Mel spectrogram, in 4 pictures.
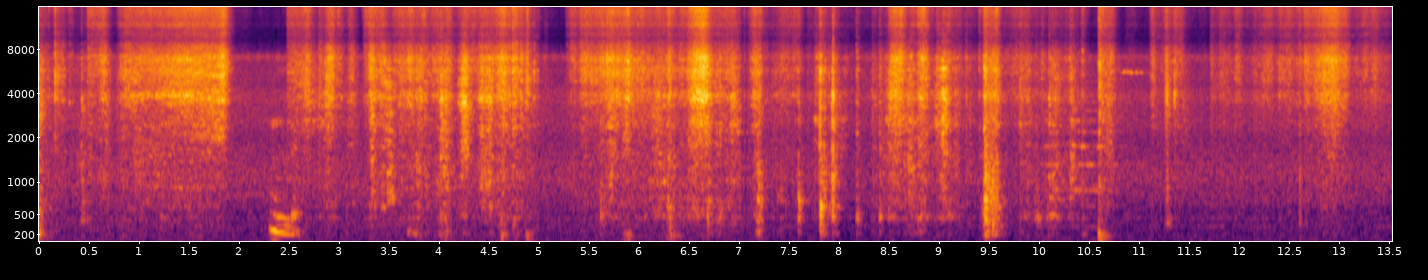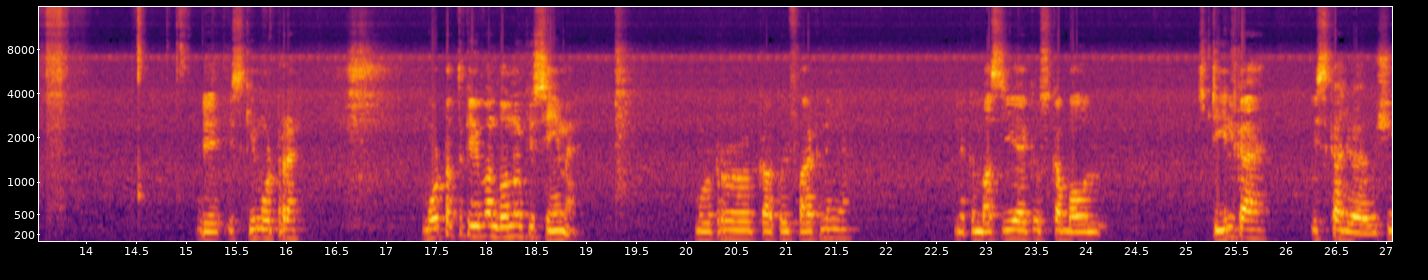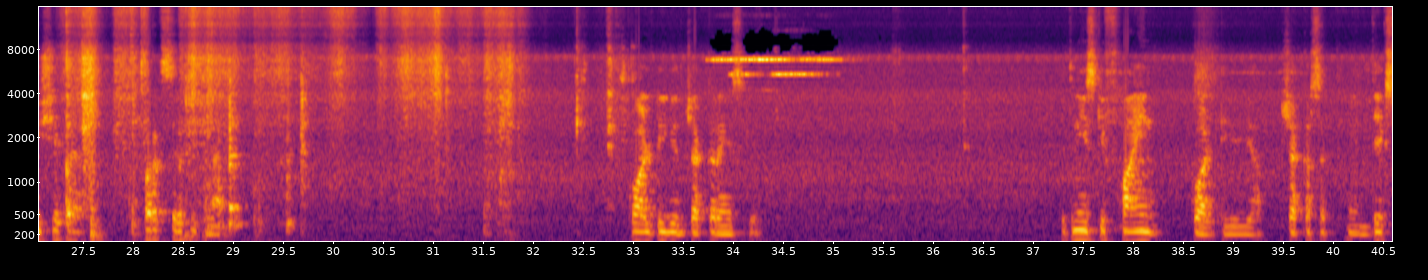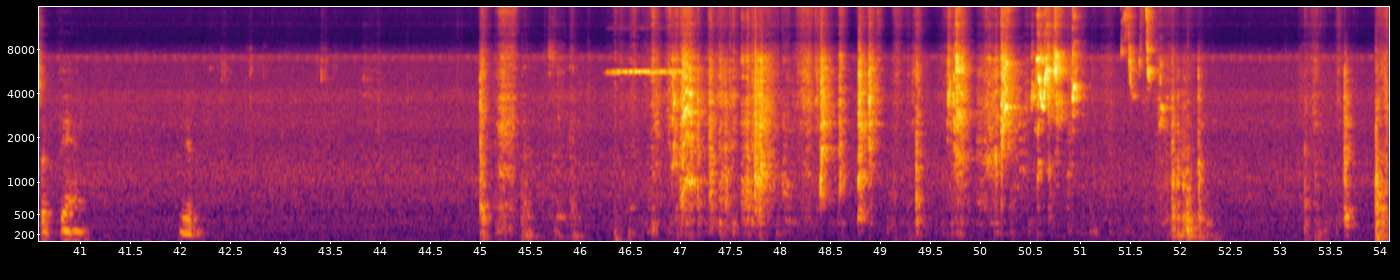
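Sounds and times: foam scraping against cardboard: 0.0s - 14.0s, 27.3s - 32.0s, 45.0s - 51.1s
foam squeaks: 0.7s - 13.8s, 46.2s - 49.0s, 49.7s - 52.0s.

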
